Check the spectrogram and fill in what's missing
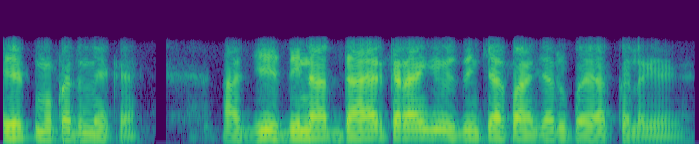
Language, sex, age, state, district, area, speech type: Hindi, male, 30-45, Uttar Pradesh, Ghazipur, urban, conversation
